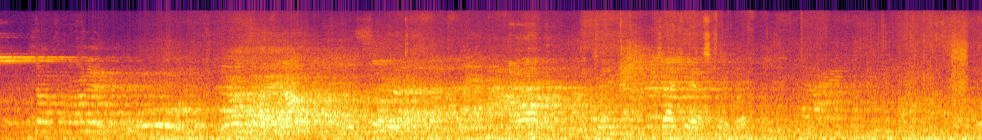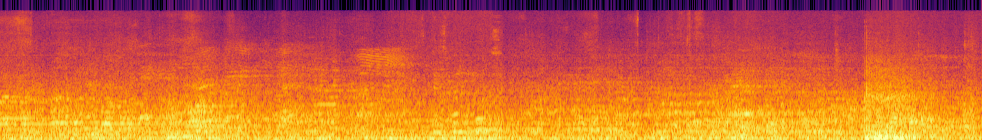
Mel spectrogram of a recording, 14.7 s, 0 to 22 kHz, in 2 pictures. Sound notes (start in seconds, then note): 0.0 whistle blows; 2.3 crowd chattering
